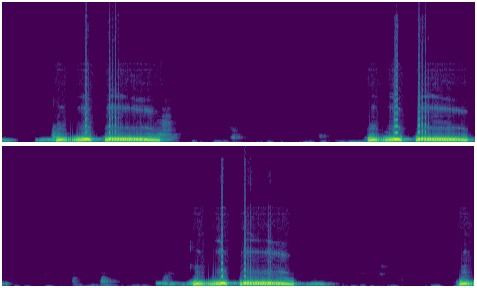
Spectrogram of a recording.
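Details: Spotted dove decoy song in the luring style called lio tan: low mellow coos, each phrase two short rising notes then a longer buzzy coo, repeated about every three seconds in a quiet setting.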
